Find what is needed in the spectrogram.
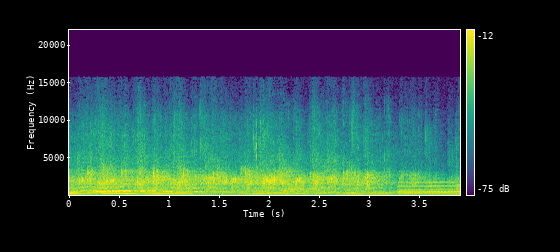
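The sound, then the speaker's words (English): An audience claps together as a hand clap of praise to God, in a dense, steady burst of applause lasting several seconds, many hands blending into a continuous crackle over sustained low musical tones. “I think we ought to give God a great hand clap of praise for that.”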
